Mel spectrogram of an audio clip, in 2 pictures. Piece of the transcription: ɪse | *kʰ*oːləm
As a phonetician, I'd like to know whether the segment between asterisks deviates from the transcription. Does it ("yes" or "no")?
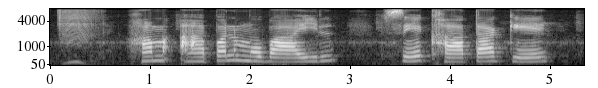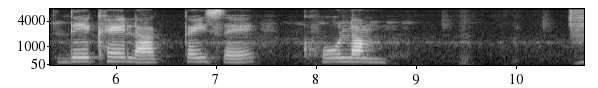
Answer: no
